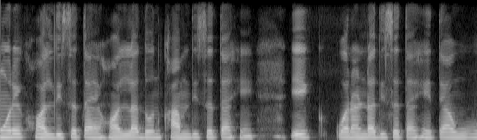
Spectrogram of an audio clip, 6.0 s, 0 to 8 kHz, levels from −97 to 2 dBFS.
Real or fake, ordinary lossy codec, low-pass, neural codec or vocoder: real; none; none; none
